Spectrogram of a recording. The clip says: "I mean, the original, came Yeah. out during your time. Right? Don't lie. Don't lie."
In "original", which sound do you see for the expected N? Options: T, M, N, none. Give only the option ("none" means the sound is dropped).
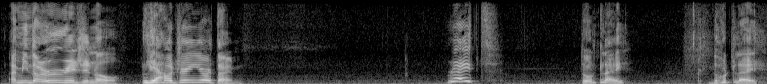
N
